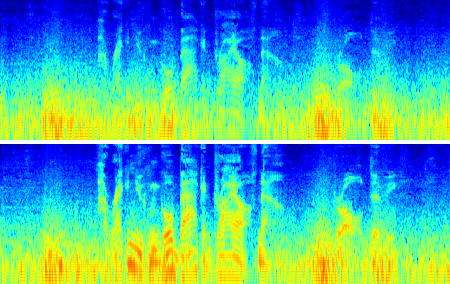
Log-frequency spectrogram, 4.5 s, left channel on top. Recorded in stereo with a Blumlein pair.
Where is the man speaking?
30° right.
